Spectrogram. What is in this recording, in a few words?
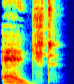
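"edged", British English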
